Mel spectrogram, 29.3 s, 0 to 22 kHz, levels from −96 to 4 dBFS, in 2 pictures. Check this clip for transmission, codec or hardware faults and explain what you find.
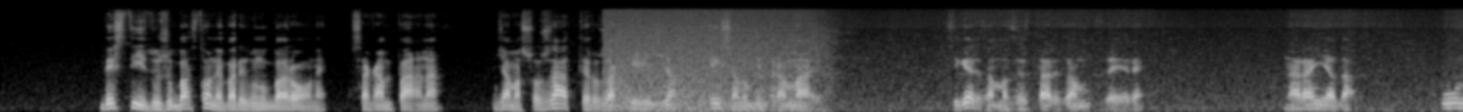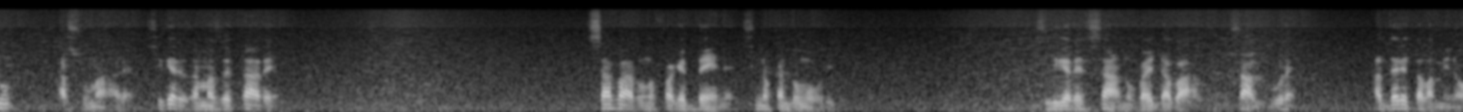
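The faults come from noise suppression, not from the transmission path or the hardware. Three kinds are audible.

Noise suppressor artifacts run through the whole clip. The suppressor pulls down the bands it judges to be steady noise, by about 21 dB, frame by frame. The background sinks between words and swells under them.

The noise suppressor is catching up from 6.01 to 8.34 s, just after "giamat sos". Room noise jumps by about 20 dB near 6 s. The noise estimate lags, so the louder noise gets through at first. Over about 2.3 s the estimate adapts, and the noise sinks by about 17 dB.

Speech is cut by the noise suppressor in five spans: 9.52 to 11.42 s, 15.2 to 17.4 s, 20.51 to 23.1 s, 25.03 to 27.56 s, and 28.36 to 29.2 s. After the rise the room noise sits about 13 dB below the speech, and the suppressor mistakes soft speech for noise. It turns those parts down by about 17 to 22 dB. 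Each span loses roughly 0.4 s to a second of sound, and the speech there sounds swallowed or faint.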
